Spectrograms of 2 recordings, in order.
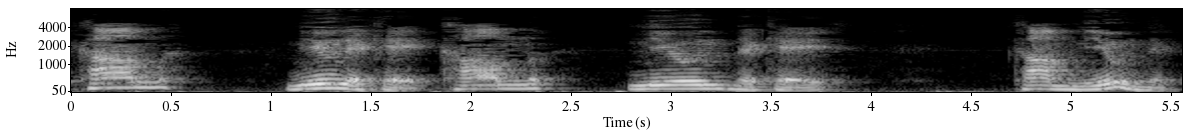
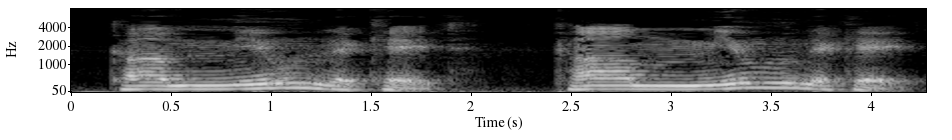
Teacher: there's no break the way it said the two M's really they just run together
